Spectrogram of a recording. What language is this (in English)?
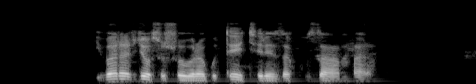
Kinyarwanda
